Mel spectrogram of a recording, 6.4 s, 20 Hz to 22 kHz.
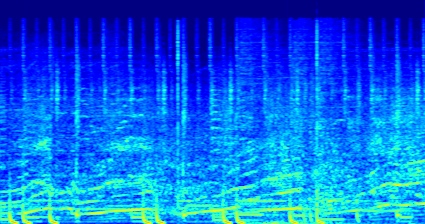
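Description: Nissan S15 drift car at full throttle mid-drift, its engine pitch rising again and again as it revs, with tires squealing. A music track with a steady beat plays underneath.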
